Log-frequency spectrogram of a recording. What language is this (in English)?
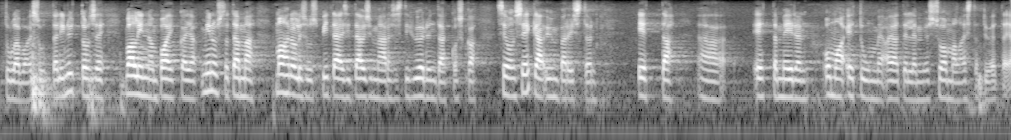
Finnish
